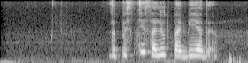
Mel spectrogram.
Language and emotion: Russian, positive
